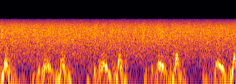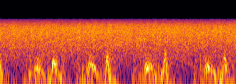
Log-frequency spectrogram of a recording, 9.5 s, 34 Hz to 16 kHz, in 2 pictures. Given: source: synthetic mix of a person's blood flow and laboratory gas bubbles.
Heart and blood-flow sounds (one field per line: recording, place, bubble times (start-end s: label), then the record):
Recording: Doppler ultrasound of blood flow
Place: precordium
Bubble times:
no bubbles
From the record:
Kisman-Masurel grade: 000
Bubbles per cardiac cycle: 0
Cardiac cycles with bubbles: 0%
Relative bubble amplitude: no bubbles discernible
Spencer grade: 0 (complete lack of bubble signals)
